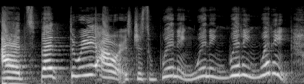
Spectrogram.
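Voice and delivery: high, loud exasperated venting; exasperated outburst. Retold or imitated. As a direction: hammer out the repeated word in frustration. Acted outburst over lost chess game.

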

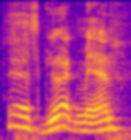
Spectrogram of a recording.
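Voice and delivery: talking around a pen held in mouth; words pushed past a pen between the teeth. Real, not acted. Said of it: "Got a pen in your mouth".

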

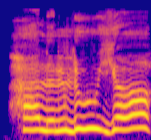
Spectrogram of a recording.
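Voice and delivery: high, drawn-out cry of praise; mock-heavenly exultation; rapturous hallelujah. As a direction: stretch it out high, like a revelation. Acts out elated reaction to great sex.

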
